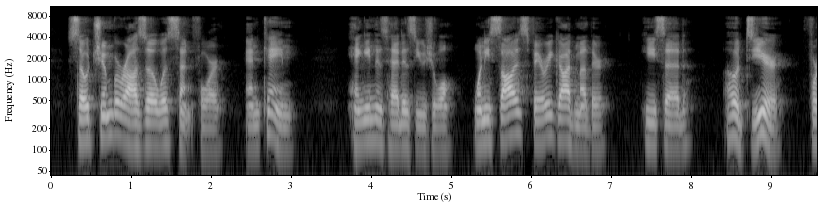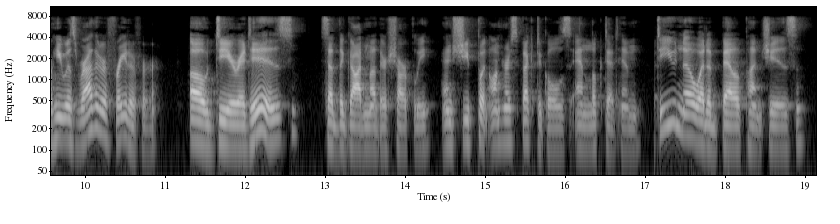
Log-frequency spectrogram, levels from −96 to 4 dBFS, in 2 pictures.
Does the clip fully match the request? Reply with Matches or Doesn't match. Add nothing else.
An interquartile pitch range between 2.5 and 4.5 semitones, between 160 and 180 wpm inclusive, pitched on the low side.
Matches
